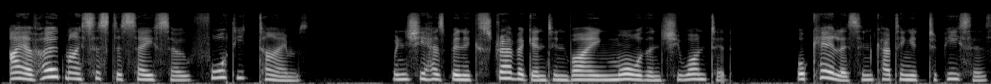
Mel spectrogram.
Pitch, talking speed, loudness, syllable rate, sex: 230 Hz, 165 wpm, -19 LUFS, 4.6 syllables/s, female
